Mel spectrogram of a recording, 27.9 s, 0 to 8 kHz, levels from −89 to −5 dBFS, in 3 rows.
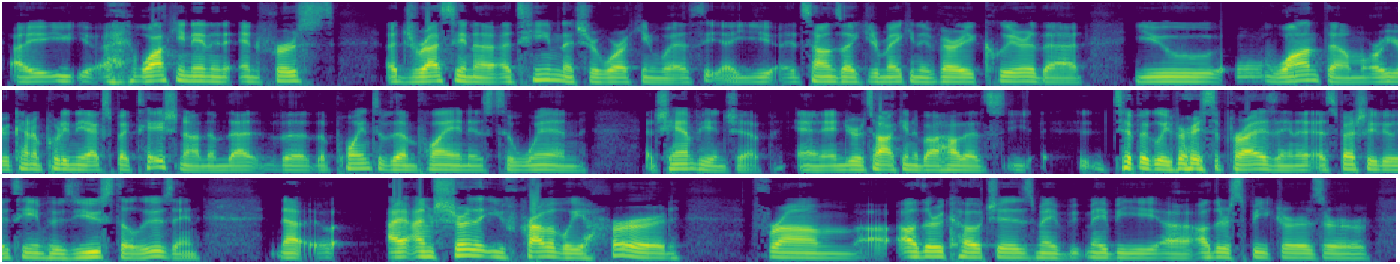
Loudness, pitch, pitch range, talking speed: -20 LUFS, 115 Hz, 105-125 Hz, 185 wpm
